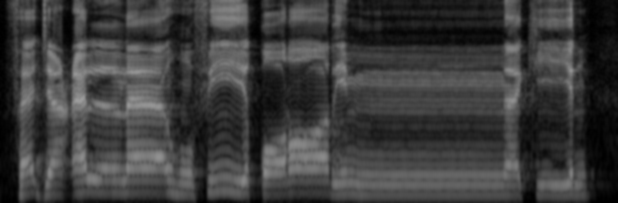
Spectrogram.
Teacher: Cuma perhatikan di situ ditahan mimnya, mim bertasydid.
